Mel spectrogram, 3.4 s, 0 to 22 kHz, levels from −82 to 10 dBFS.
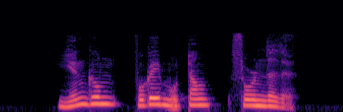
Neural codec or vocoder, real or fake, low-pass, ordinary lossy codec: codec, 16 kHz, 0.5 kbps, X-Codec, HuBERT features, trained on LibriSpeech; fake; 7.2 kHz; none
